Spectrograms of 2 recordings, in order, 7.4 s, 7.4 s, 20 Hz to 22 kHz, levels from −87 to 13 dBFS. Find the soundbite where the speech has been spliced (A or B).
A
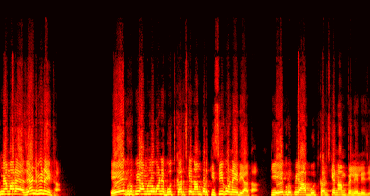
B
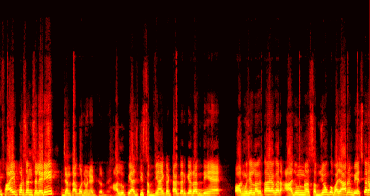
B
